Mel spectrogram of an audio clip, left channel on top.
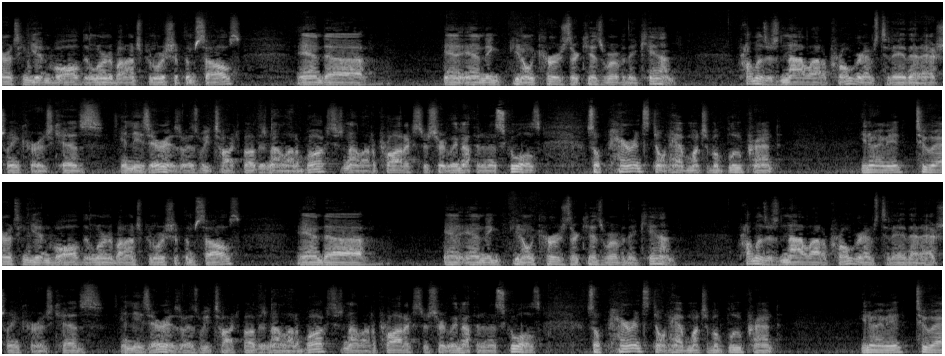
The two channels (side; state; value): both; normal; correlation 0.35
